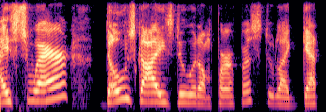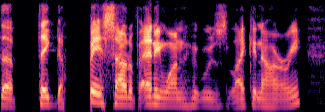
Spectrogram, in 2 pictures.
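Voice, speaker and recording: Moderately paced speech in a Dutch accent. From Netherlands. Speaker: podcast co-host. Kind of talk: casual chat. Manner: animated.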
